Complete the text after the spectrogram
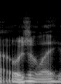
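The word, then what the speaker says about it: Ojeleye: It's S-E-M-I, which is Semi. – Semi Ojale? – Yeah, Ojale is how you pronounce his last name.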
